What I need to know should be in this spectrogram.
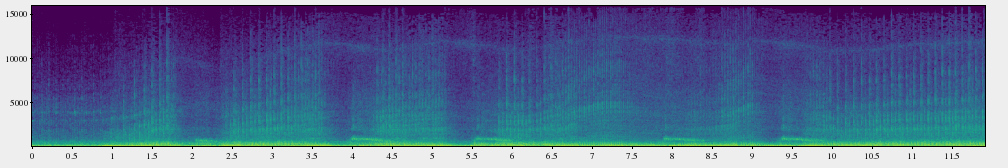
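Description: A truck engine revs up again and again as gears change.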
